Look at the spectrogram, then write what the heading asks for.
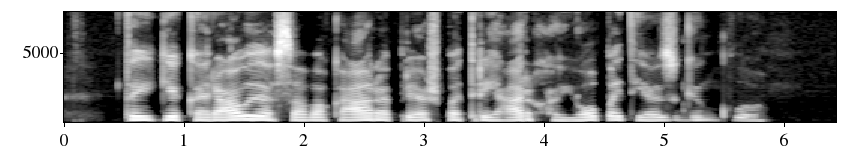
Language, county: Lithuanian, Panevėžys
